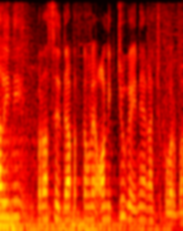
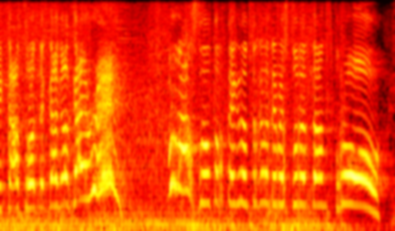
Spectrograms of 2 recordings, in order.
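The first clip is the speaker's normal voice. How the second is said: higher, louder excited play-by-play; esports caster; 9 semitones higher, 6 dB louder than usual. Real, not acted. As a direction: shout the teamfight call live. Live play-by-play calling.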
